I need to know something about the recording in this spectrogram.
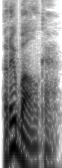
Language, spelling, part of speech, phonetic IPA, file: Russian, рыбалка, noun, [rɨˈbaɫkə], Ru-рыбалка.ogg
- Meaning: 1. fishing trip 2. someone who fishes 3. a bird that eats fish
